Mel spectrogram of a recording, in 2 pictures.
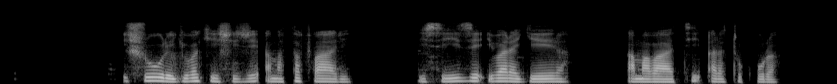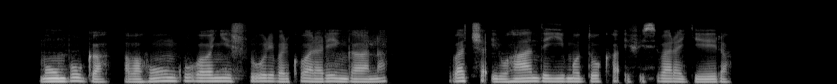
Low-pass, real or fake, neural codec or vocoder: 7.2 kHz; real; none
